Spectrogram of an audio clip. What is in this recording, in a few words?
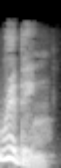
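"ribbing", British English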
